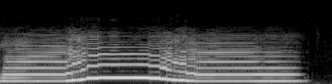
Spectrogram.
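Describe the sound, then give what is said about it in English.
A wooden B-flat clarinet plays smooth, sustained reedy notes: a low tone slides up to a higher one, holds, then returns to the low note before stopping, leaving silence. “So what I have here is I have a normal B-flat clarinet. It's about a metre long, made of wood, and it sounds like this when you play it.”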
